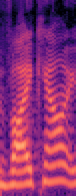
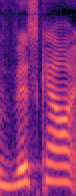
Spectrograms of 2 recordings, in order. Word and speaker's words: viscount: Yeah, I feel like if you pronounce it vi-count, you're going to get in trouble. Even though it's probably correct. It's also English-ification of the word. So, viscount is correct in English pronunciation.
